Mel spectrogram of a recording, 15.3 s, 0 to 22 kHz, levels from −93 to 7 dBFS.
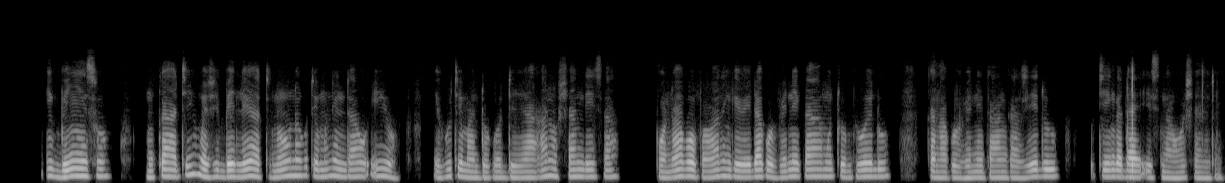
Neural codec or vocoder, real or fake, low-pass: none; real; 7.2 kHz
